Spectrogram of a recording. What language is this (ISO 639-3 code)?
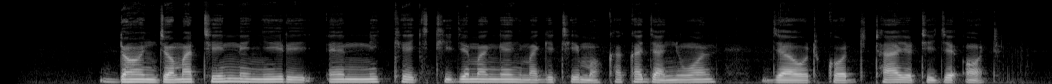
luo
